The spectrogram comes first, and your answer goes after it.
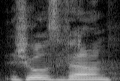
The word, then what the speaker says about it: Jules Verne: I am French and you pronounce Jules Verne properly.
